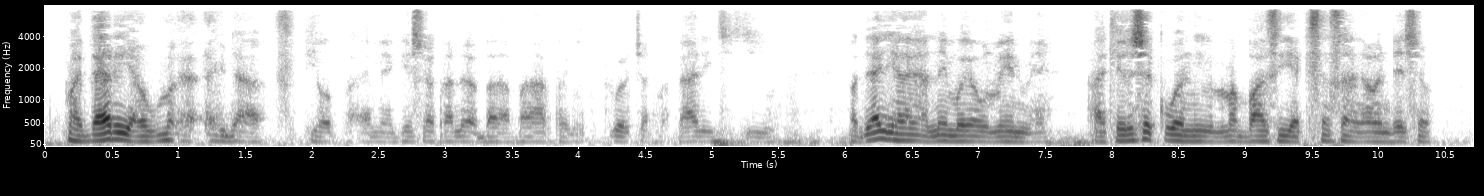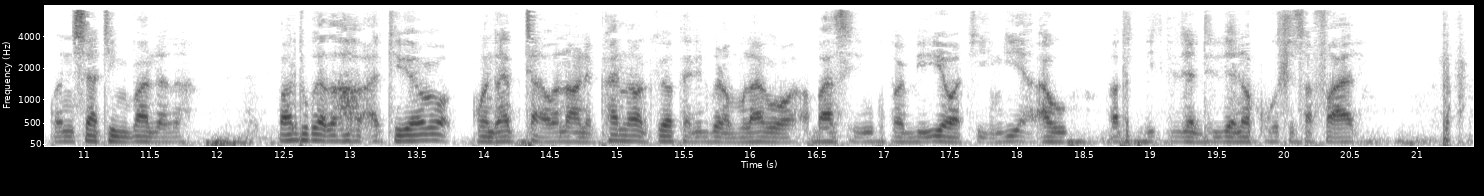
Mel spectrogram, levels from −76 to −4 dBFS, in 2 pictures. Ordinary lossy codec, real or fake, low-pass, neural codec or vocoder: MP3, 32 kbps; fake; 7.2 kHz; codec, 16 kHz in and 24 kHz out, 0.8 kbps, FocalCodec, streaming, 65536 codes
